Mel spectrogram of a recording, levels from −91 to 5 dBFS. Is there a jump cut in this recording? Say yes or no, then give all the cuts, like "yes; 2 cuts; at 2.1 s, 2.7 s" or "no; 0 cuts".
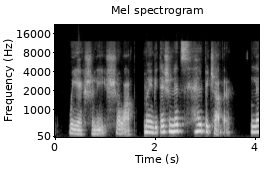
yes; 1 cut; at 1.6 s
